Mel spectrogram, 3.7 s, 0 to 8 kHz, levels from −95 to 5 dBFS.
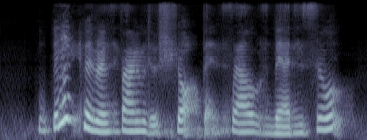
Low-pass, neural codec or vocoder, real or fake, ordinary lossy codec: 7.2 kHz; codec, 16 kHz, 0.5 kbps, FreqCodec, larger model; fake; none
